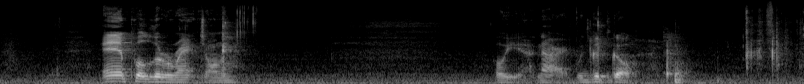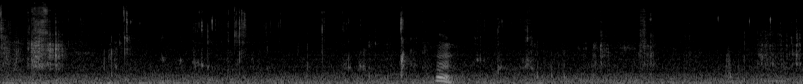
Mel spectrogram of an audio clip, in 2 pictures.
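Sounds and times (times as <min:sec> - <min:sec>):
crunching and wet chewing: 0:07.9 - 0:16.0
person humming: 0:12.4 - 0:12.7.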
